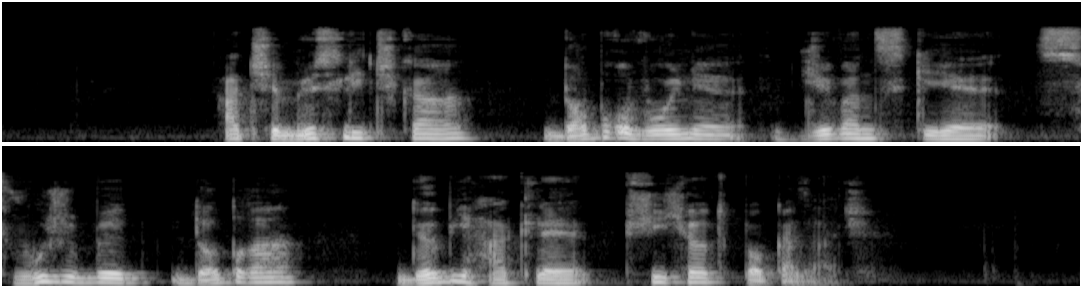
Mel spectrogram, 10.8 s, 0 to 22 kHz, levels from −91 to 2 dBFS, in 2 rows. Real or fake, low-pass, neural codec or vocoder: fake; 9.9 kHz; vocoder, 44.1 kHz, 128 mel bands, Pupu-Vocoder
